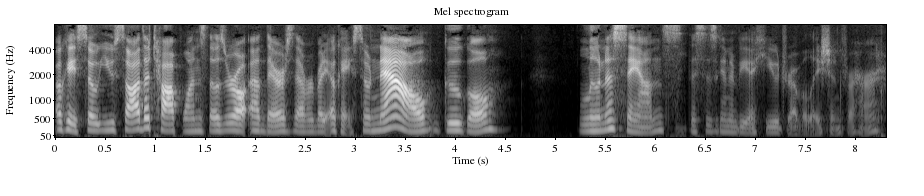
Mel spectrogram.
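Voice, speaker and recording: A woman with a General American accent, a fairly low pitch, a bright, sharp tone, ordinary pitch variation and a fairly quick pace. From Los Angeles, California. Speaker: singer and mom. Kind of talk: casual chat. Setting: studio.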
